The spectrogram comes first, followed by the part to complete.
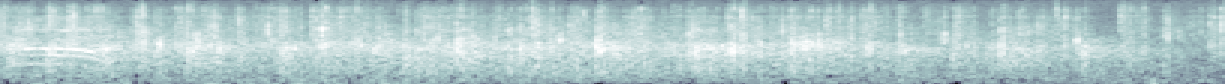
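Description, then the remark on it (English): An audience at a sermon applauds steadily as a clap offering to the Lord, many hands clapping together in a dense, sustained wash of sound that holds level for the whole stretch, fairly loud with no talking over it. “Come on, give the Lord a clap offering tonight, amen.”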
